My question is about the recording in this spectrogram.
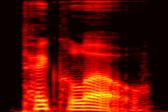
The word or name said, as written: piccolo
